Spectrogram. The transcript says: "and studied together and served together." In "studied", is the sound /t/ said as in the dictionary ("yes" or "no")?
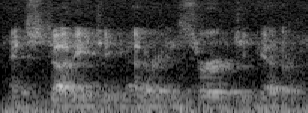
yes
